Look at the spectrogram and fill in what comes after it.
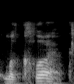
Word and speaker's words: Leclerc: But the dude himself, you know how Charles Leclerc pronounces it? – How does he say it? Does he say Charlie Leclerc? – He pronounces it Charles Leclerc.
